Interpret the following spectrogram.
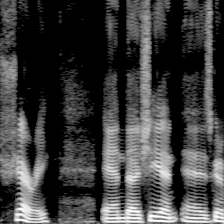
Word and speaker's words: Cherry Hill: You've probably seen her name and you don't realize it because you think it's pronounced Cherry Hill, but it's Sherry.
